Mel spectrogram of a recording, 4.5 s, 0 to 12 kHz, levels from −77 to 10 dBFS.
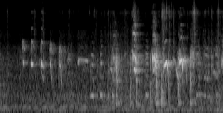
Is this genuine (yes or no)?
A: no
